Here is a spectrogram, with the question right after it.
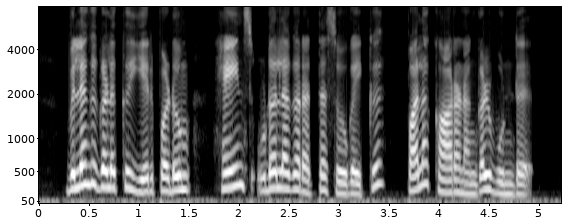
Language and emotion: Tamil, neutral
